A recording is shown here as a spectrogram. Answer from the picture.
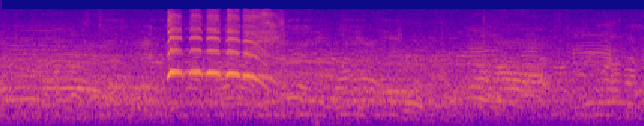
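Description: Stadium crowd murmuring and chattering, with a single sharp whistle blast just under a second long about a second in, a steady high tone that dips slightly in pitch as it stops.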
